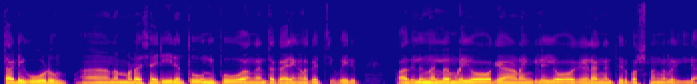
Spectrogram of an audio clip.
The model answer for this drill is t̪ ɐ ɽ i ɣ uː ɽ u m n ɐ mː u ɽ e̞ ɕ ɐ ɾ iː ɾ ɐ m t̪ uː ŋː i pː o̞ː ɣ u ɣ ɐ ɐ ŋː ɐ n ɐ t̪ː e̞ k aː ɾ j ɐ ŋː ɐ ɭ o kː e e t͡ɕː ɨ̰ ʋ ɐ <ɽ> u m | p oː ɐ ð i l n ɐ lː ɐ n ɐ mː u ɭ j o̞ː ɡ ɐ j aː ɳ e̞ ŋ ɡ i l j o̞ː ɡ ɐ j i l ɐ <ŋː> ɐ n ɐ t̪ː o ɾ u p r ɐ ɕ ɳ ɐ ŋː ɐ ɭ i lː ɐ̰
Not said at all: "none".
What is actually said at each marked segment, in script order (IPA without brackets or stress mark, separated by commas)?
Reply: ɾ, ŋː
